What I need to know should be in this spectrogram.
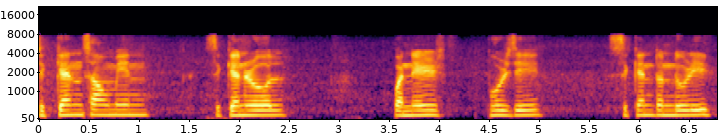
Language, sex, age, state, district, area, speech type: Assamese, male, 18-30, Assam, Golaghat, rural, spontaneous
